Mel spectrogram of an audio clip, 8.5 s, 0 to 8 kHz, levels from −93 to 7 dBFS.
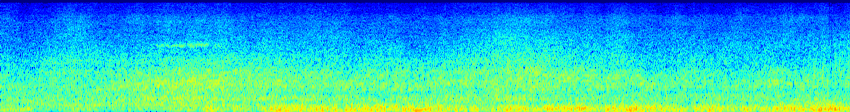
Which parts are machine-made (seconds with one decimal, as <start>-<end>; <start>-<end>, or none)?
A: none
